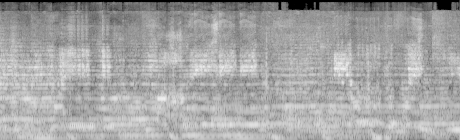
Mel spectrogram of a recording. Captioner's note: glitched groaning; glitched, stuttered audio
